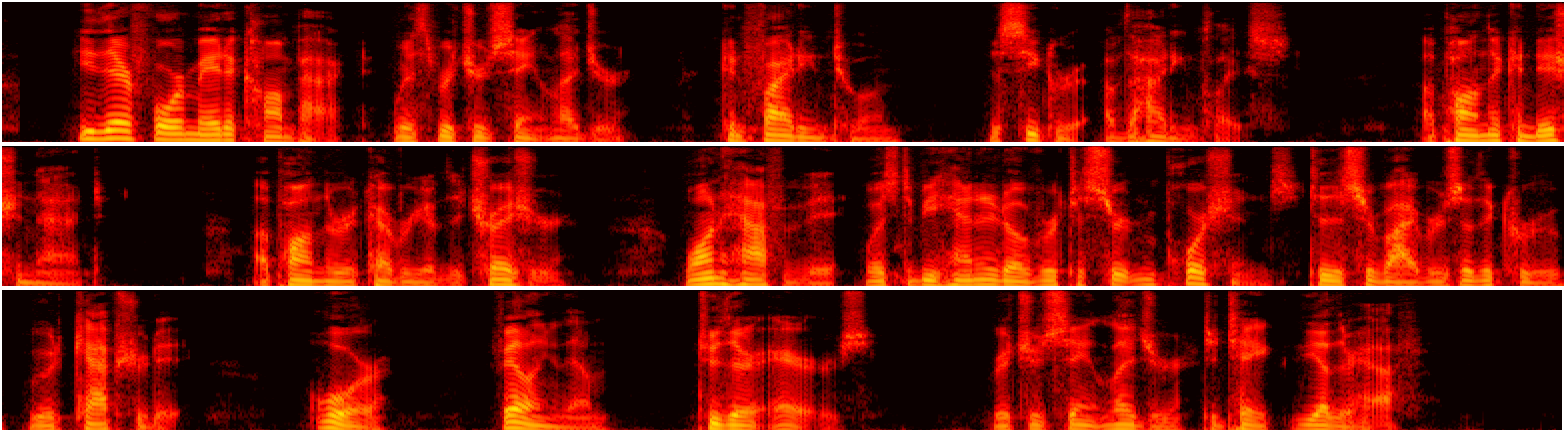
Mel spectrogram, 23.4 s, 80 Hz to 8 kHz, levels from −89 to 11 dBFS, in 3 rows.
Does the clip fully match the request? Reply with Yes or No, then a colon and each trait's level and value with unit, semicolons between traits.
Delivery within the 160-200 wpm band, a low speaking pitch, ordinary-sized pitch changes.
Yes: average, 165 wpm; very low, 95 Hz; average, 4.2 semitones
